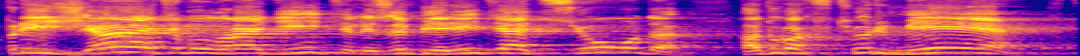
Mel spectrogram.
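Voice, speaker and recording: A high-voiced, middle-aged camp boss, officious and indignant, hectoring like someone making an announcement. The voice rings out with strong echo and long reverb, in radio drama style. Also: male voice, moderate pace, over a noisy crowd. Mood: scolding. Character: blustering, scolding male summer camp director. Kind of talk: radio play acting. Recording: echoing outdoor address with long reverb.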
